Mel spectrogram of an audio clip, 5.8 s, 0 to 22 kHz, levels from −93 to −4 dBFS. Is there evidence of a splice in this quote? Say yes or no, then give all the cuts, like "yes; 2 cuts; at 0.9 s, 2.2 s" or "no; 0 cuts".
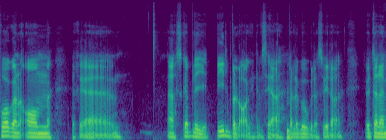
yes; 3 cuts; at 1.1 s, 2.6 s, 4.3 s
